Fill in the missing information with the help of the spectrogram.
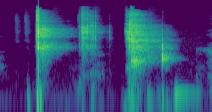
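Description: Three sharp cracks, each followed by a bright hissing fizz, like beer cans being popped open, with a small click and a low hum near the end. No one speaks.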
